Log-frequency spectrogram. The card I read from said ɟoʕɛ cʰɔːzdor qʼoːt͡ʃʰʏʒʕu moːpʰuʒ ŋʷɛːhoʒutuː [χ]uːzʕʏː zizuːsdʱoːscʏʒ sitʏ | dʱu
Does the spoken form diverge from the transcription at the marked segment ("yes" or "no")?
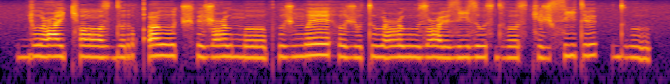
yes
